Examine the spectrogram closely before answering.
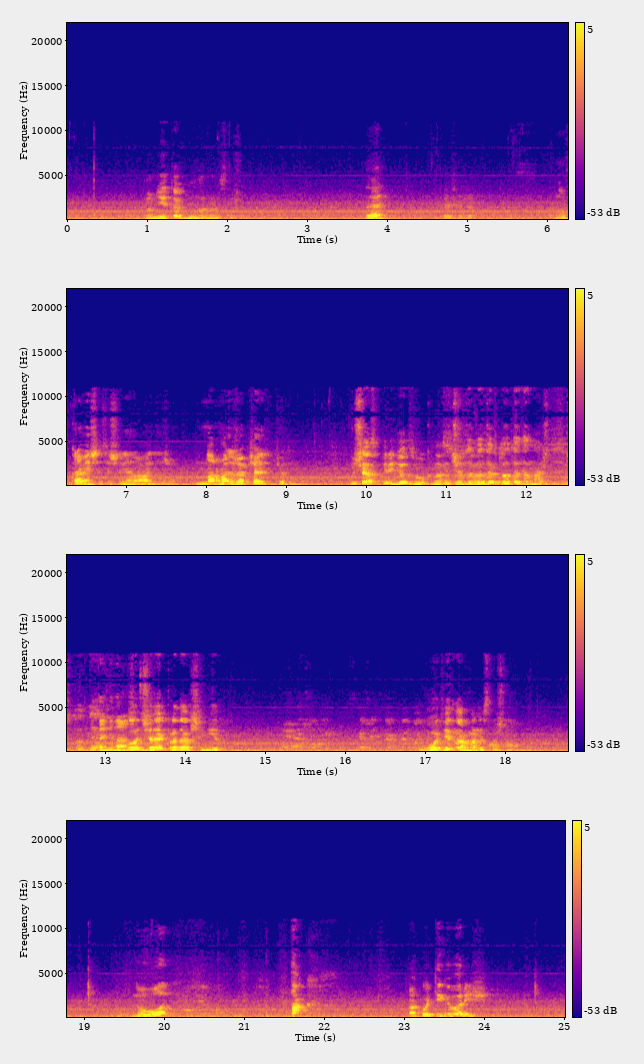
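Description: A young man talks casually into a microphone, in bursts with pauses.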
